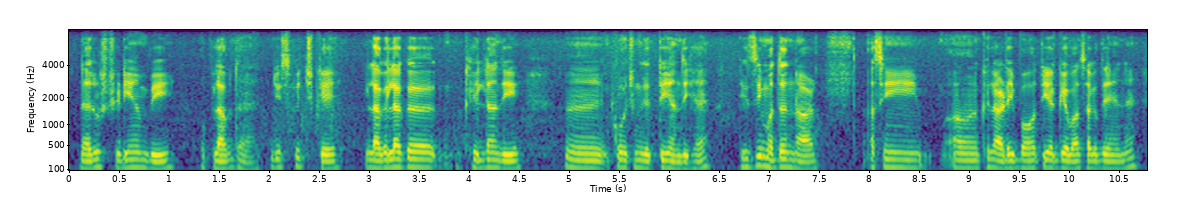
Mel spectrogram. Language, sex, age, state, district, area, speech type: Punjabi, male, 18-30, Punjab, Rupnagar, rural, spontaneous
